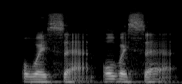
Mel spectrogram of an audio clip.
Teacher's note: The word always ends in a Z sound. That's considered a weak consonant sound. It's voiced. It links right into the S, which is a stronger sound. I think you can think of it as just dropping the Z sound altogether.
